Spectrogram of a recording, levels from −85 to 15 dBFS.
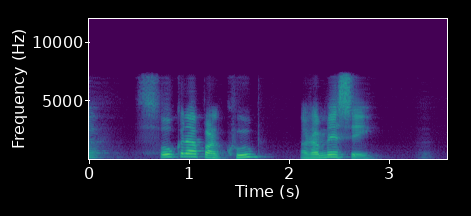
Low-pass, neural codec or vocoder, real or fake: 7.2 kHz; codec, 16 kHz, about 1 kbps, DyCAST, with the encoder's durations; fake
